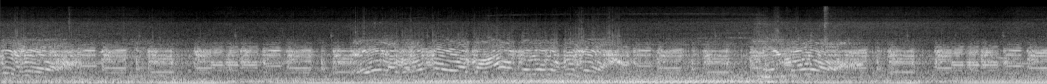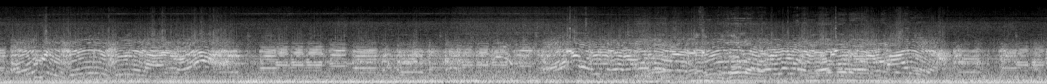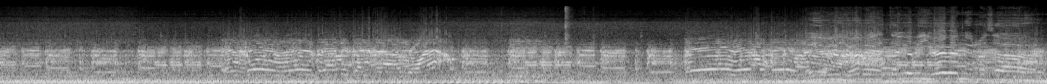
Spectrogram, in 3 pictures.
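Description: A song with a singing voice playing from a car radio, heard inside the moving vehicle over the steady low drone of its engine and road noise.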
